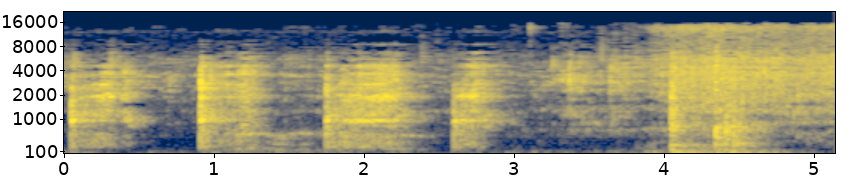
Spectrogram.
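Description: Tomatoes tipped into onions already frying in oil in a metal pan, with repeated scraping and clattering of a spoon against the pan in bursts over a low sizzle, close and fairly loud, no talking.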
